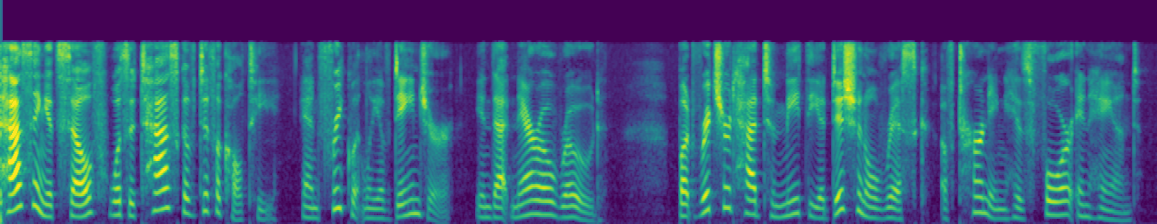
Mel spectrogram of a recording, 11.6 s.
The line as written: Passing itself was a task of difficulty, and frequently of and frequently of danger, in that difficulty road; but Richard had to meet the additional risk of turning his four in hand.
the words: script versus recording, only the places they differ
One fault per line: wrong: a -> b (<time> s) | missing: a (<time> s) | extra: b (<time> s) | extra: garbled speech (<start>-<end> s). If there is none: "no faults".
missing: and frequently of (3.9 s)
wrong: difficulty -> narrow (5.1 s)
